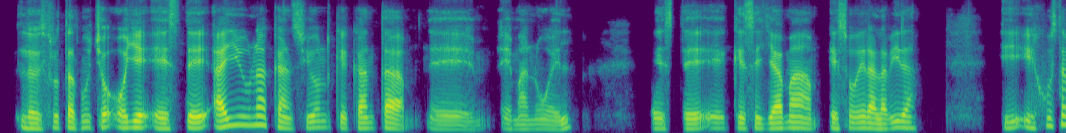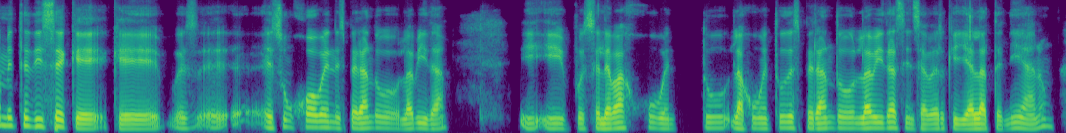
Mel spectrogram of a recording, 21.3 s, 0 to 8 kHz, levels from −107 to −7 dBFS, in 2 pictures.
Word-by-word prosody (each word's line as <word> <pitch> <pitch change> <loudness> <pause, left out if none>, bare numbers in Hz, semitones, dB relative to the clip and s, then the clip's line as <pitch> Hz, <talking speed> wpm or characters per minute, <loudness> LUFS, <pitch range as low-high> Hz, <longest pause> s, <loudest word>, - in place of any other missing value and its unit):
Lo 120 -3 +2
disfrutas 125 +3 +1
mucho. 140 +2 +1
Oye, 130 -2 +4
este 125 +3 +4
hay 155 +7 +7
una 190 0 +2
canción 130 0 0
que 120 -3 -2
canta, 120 0 +4 0.2
eh, 100 -4 -4 0.2
Emmanuel, 100 -1 -4 0.8
este, 115 +1 -1
eh, 120 - -9
que 120 - 0
se 115 +2 0
llama 120 0 +4
Eso 120 +1 0
era 125 -1 +5
la 110 0 +3
vida. 130 0 0 0.8
Y 135 +4 -3
y 130 - 0
justamente, 175 - -2
dice 160 -1 +2
que 110 -4 0
que, 105 0 0
pues, 115 -1 -8
eh, - - -5 0.4
es 125 -3 -2
un 150 -2 -6
joven 140 -1 +1
esperando 120 0 -1
la 110 +1 0
vida, 110 -2 -3 0.7
y 115 - -6 0.3
y - - -7
pues, 110 +3 -7
se 115 - 0
le 110 0 +4
va 125 +2 +4
juventud 115 -4 -8 0.5
la 115 -3 +2
juventud 115 +3 -5
esperando 120 0 -1
la 120 0 +4
vida 125 +1 +2
sin 120 -2 -5
saber 110 +1 -2
que 110 - -3
ya 105 0 +4
la 110 0 +5
tenía, 105 +2 -4
¿no? 155 +7 -9
120 Hz, 150 wpm, -24 LUFS, 110-130 Hz, 0.8 s, hay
